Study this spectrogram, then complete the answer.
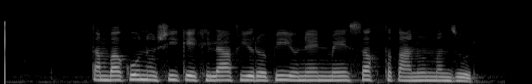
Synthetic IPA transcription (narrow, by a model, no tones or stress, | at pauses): t̪ɐmbaːkunoːʃikexɪlaːfjuːɾoːpijuːnijənmẽsɐxt̪kaːnuːnmɐnzuːɾ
